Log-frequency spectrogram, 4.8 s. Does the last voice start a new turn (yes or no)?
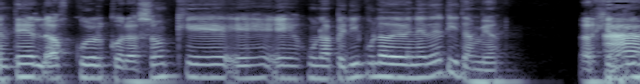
yes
